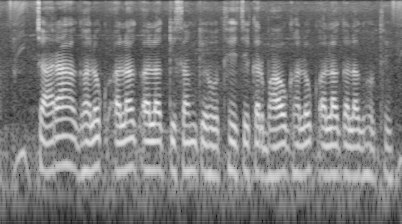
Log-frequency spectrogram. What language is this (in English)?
Chhattisgarhi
